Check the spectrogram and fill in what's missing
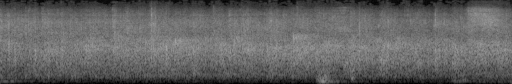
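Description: Congregation applause in a church service, a steady wash of clapping filling the room throughout without pause, fairly even in loudness, with a brief low voice or shout breaking through partway.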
